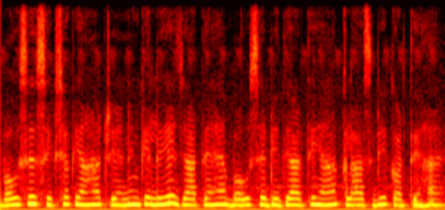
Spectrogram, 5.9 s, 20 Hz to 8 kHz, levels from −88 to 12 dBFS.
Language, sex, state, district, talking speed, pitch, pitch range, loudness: Hindi, female, Bihar, West Champaran, 170 wpm, 240 Hz, 230-255 Hz, -14 LUFS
